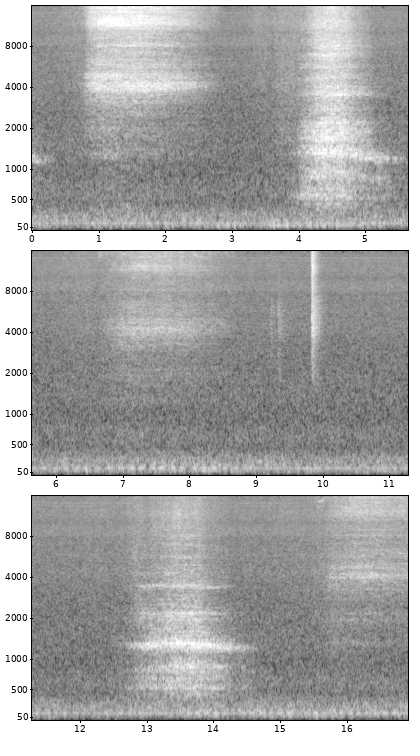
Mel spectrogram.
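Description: A young man breathes out hard in bursts, close by.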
